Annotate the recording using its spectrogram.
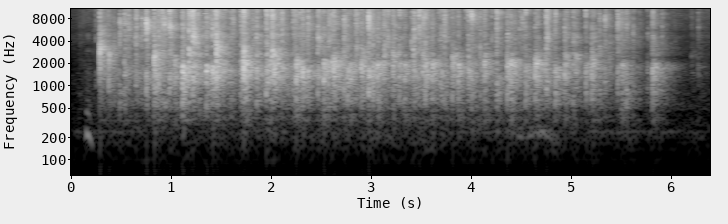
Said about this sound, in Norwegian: Så då är det bara att ge dig en god applaus.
